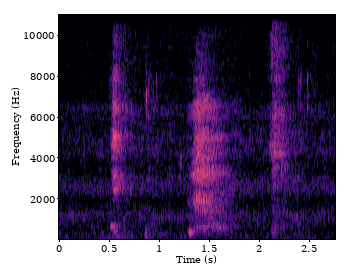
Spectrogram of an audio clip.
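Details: Person sneezing repeatedly: a few short, sharp airy bursts in quick succession with faint clicks between them; a run of small sneezes.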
